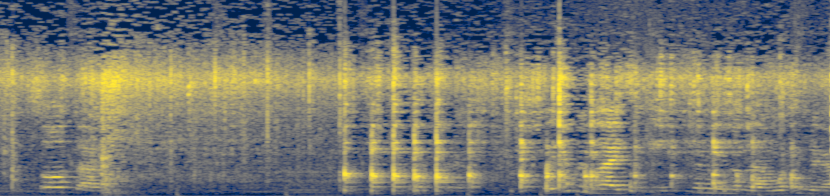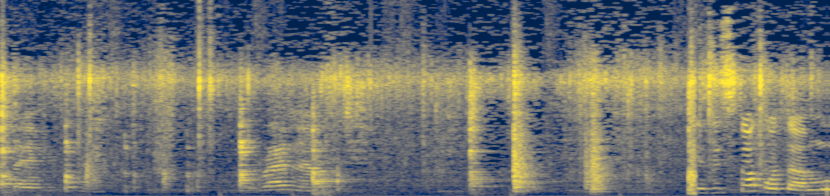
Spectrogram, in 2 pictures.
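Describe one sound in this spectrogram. Liquid pours and splashes into a pot.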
